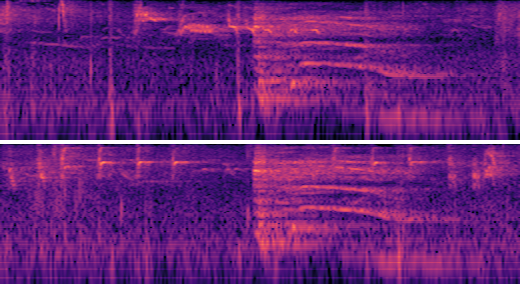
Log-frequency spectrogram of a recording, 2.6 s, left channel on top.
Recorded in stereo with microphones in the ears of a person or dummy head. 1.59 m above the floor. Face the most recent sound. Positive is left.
turn(degrees=0)  # may be behind; listen again after turning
